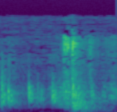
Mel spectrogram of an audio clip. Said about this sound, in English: Close that door behind you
